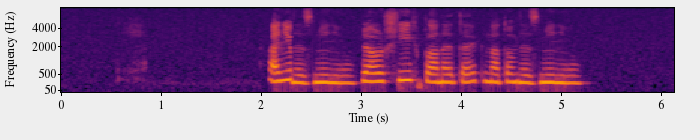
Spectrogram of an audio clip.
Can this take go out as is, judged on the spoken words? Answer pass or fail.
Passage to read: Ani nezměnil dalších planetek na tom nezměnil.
pass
